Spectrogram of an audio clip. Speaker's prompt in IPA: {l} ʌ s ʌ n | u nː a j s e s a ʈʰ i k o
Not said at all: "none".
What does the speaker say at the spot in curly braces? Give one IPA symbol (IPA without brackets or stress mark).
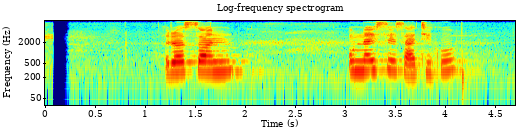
r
